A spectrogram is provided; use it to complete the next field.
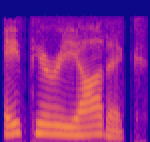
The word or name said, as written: aperiodic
